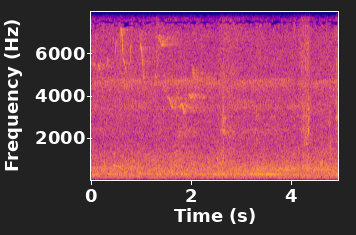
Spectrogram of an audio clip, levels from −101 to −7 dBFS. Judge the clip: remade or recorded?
recorded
